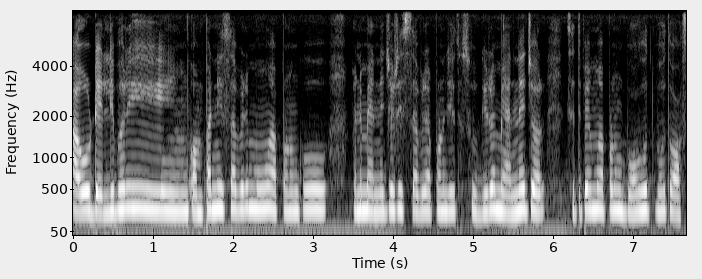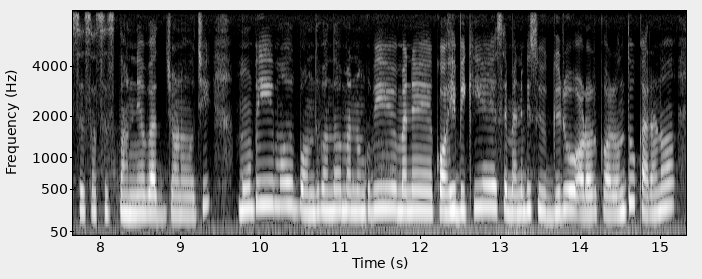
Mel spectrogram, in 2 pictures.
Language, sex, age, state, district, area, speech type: Odia, female, 18-30, Odisha, Puri, urban, spontaneous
